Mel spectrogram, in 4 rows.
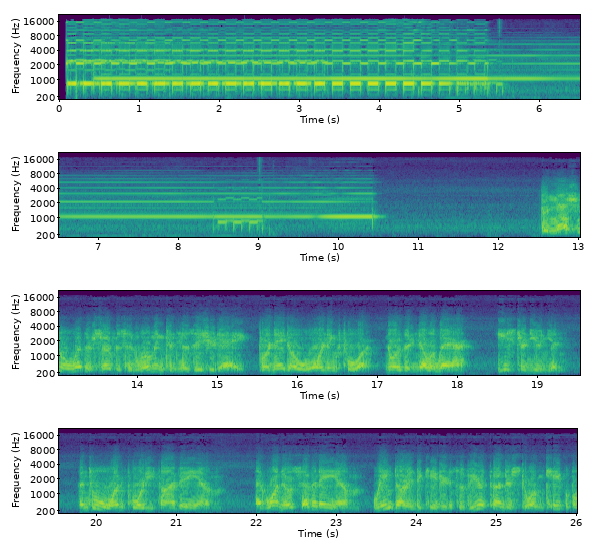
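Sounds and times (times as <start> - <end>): loud steady alert tone: 0.1 - 10.6
rapid electronic beeping: 0.1 - 10.6.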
